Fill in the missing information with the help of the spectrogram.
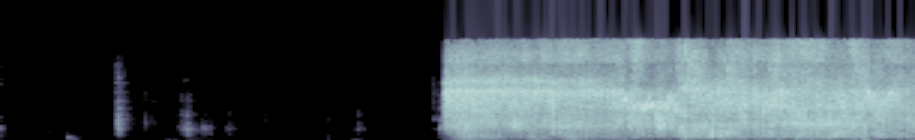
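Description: Compressed-air blow gun on a shop air hose blasting dirt off a chainsaw part, starting abruptly about three seconds in as a loud, steady hiss. Before it come only a few faint clicks.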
